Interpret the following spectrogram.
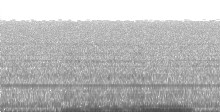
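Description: A man's low hummed "mm", held on one note and then stepping up to a higher note before it stops. It sits over the recording's steady electrical hum and faint high whine.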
